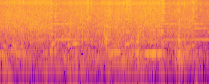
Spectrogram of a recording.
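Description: Flat beans and mixed vegetables sizzle and hiss steadily in a pan while being stirred, with scraping clinks over a continuous frying crackle.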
